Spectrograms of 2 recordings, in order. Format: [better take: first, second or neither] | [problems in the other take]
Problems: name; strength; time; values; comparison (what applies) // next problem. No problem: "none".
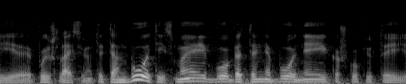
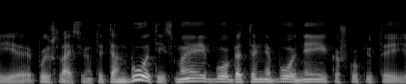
second | background sound (Thunder / Rain); 18 dB below the speech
